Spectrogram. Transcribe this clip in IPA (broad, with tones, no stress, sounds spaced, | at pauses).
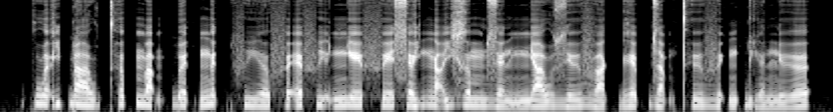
k w ə̰˧˥ j ɓ a̤˨˩ w t̪ʰ ə˦˥ p̚ m a̰˧˨ m ɓ ə˨˩ t̚ ŋ ə˦˥ t̚ f i̤˨˩ ə̯ f ɛ̰˧˥ f ḭ˧˨ ə̯ ɲ e˧ f e˨˦ s ə˨˦ j ŋ a̰˧˥ j ɣ ə˧ m z ə˧˩ n ɲ a˧ w z ɨ˨˦ v a˨˩ k̚ ɣ ɛ˦˥ p̚ z a̰˧˨ m t̪ʰ ɨ˧ v ḛ˧˥ ŋ ɓ i̤˨˩ ə̯ n ɨ˨˦ ə̯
